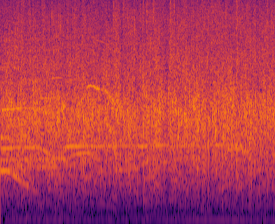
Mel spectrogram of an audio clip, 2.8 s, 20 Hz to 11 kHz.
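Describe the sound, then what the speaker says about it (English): Sustained applause from a comedy club audience during a 1986 HBO stand-up special, a dense steady wash of clapping filling the room with no break, with faint whistle-like tones threaded through it. "That's way too much applause, really."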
